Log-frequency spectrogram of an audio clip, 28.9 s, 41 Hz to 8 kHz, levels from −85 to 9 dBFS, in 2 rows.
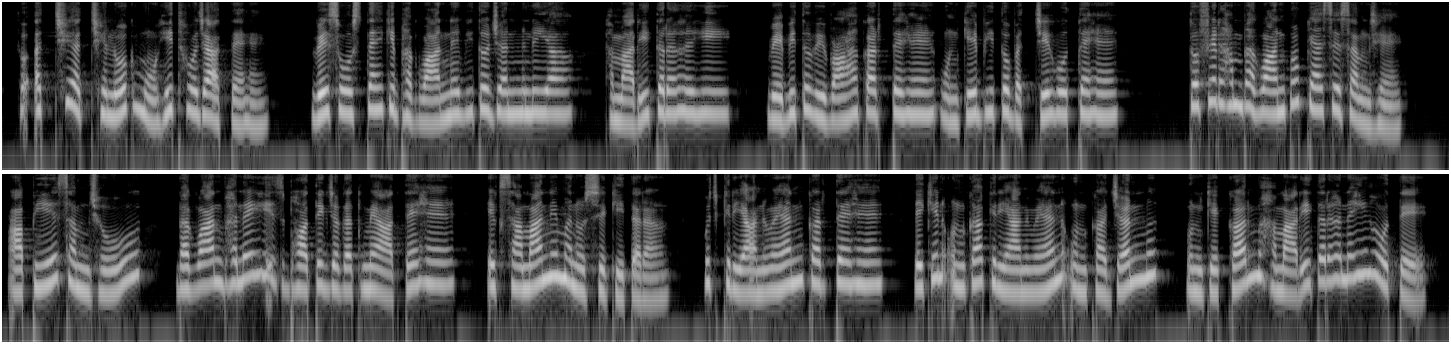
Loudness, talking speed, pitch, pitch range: -22 LUFS, 150 wpm, 240 Hz, 210-260 Hz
